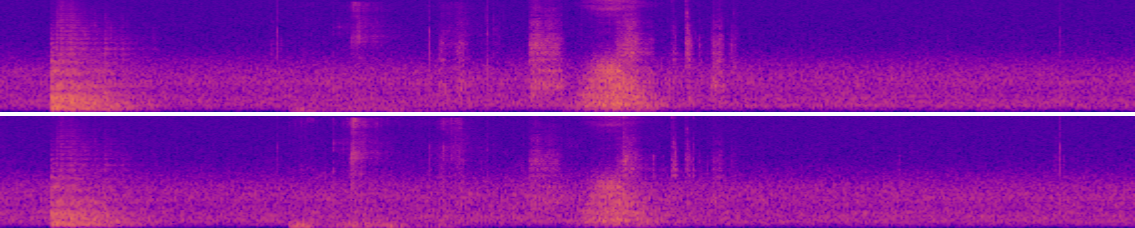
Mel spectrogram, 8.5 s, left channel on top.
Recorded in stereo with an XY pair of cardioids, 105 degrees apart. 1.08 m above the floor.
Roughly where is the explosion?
Ahead left.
